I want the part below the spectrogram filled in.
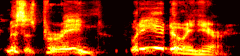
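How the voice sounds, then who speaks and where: A man playing a wisecracking, slangy, tough-talking private detective in 1940s radio drama style, with a gravelly voice. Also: extremely high pitch, wildly swooping pitch, moderate pace, background noise, heavily acted. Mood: flustered. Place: performer's home, recorded remotely. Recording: home video-call recording with music behind.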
